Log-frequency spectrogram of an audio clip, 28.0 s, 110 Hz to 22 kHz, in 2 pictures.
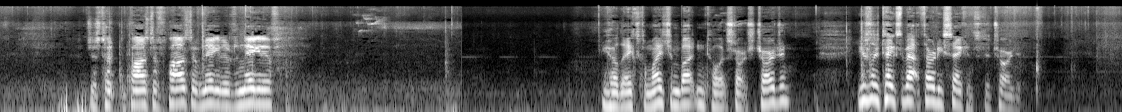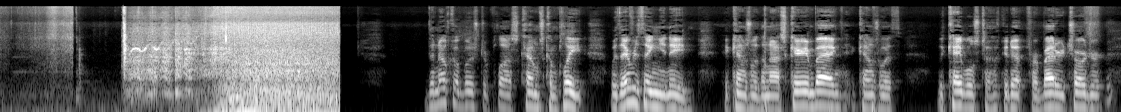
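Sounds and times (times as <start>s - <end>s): truck engine cranking and running: 15.6s - 18.3s.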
